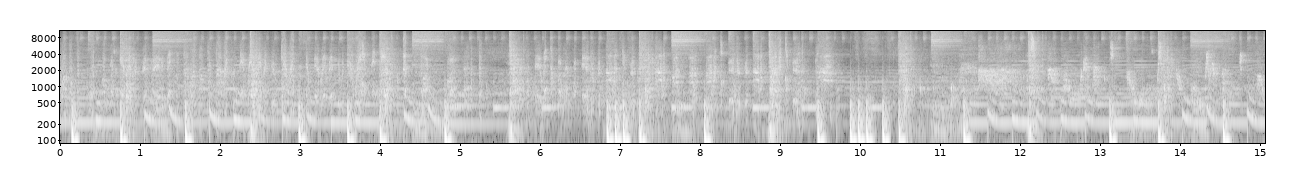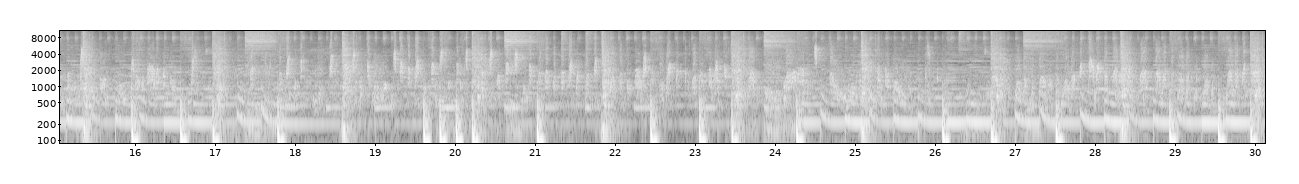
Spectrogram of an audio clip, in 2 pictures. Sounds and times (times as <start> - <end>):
Scratching (performance technique): 0.0 - 30.1.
